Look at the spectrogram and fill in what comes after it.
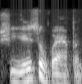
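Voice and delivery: very low, hushed, quiet under-breath mutter. Speaking in character about a fellow adventurer: muttered under breath. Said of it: "Under my breath".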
